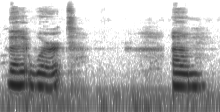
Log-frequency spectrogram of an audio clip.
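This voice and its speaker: This woman's voice sits fairly high and sounds somewhat breathy. Her tone is dark and mellow. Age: 20s. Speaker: vlogger, mother. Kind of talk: casual talk to camera, product review.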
